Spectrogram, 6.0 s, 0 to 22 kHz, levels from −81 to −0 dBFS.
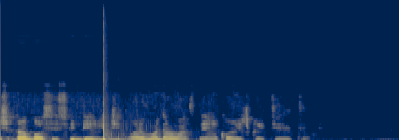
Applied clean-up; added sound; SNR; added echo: none; Fireworks; 3 dB; none.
